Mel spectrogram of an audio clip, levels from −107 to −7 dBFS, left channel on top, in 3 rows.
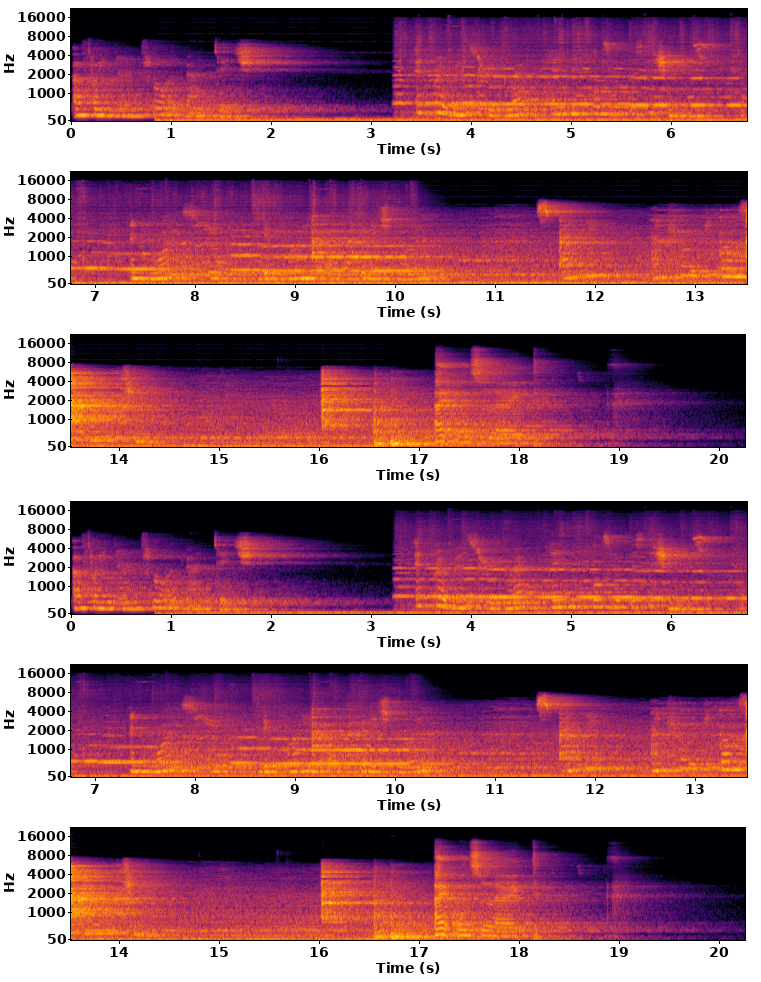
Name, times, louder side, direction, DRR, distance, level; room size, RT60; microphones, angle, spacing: voice 1, 0.0-1.8 3.4-4.5 4.8-6.4 6.7-6.8 7.3-8.3 8.6-10.3 11.4-12.2 12.5-14.4, equal, 25° right, -1 dB, 1.3 m, -31 dB
sound 1, 0.8-16.7, left 3 dB, 50° left, 0.3 m, -39 dB
sound 2, 3.2-10.2, equal, 25° left, 0.8 m, -32 dB
sound 3, 7.4-18.0, equal, 10° right, 2.0 m, -31 dB
voice 2, 17.1-18.2 18.9-19.1, right 3 dB, 70° right, 2 dB, 0.5 m, -28 dB
12.5 x 7.2 x 3.9 m, 2.7 s
head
